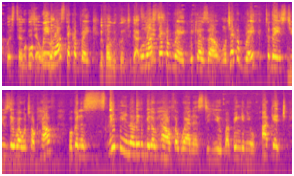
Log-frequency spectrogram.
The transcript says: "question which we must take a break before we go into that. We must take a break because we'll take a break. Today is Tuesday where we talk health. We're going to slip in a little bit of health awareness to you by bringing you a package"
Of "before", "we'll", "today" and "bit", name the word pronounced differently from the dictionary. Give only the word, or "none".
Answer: none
